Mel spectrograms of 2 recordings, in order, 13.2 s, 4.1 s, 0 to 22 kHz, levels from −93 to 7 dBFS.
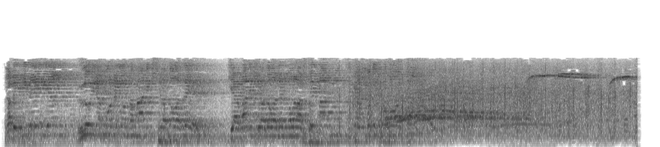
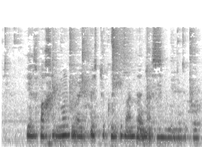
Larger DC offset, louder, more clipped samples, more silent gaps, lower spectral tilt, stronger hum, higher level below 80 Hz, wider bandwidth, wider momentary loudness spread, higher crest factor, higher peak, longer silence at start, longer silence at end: neither; first, -20 LUFS vs -27 LUFS; neither; neither; about the same, -5.5 dB/octave vs -5 dB/octave; neither; about the same, -48 dBFS vs -52 dBFS; second, 5.2 kHz vs 11.5 kHz; second, 5 LU vs 9 LU; about the same, 18 dB vs 16 dB; first, -4 dBFS vs -12 dBFS; about the same, 0.1 s vs 0.1 s; first, 0.45 s vs 0.05 s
